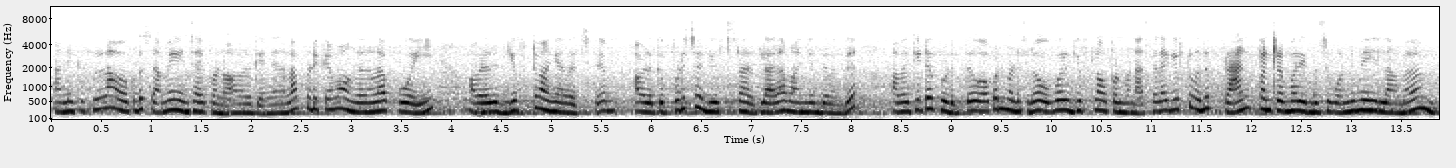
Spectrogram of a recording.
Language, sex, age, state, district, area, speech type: Tamil, female, 18-30, Tamil Nadu, Mayiladuthurai, urban, spontaneous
